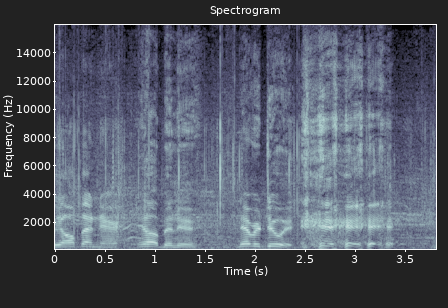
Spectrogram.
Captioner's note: laughing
